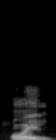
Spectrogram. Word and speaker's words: oil: Oil. Whenever the letter O, okay, it is pronounced specially within a word, oil, oi, oi, oi is a diphthong, la.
